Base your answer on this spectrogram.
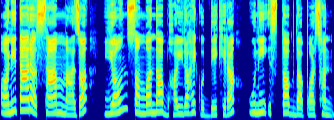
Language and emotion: Nepali, neutral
